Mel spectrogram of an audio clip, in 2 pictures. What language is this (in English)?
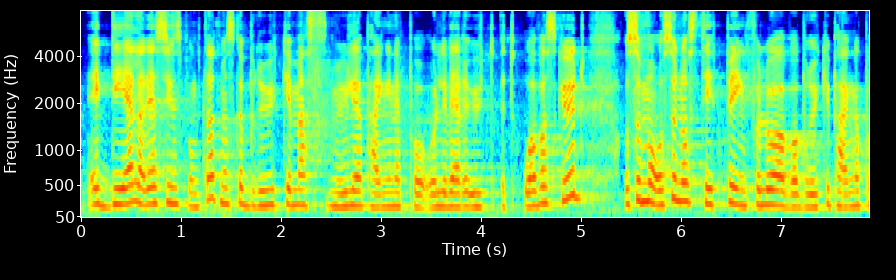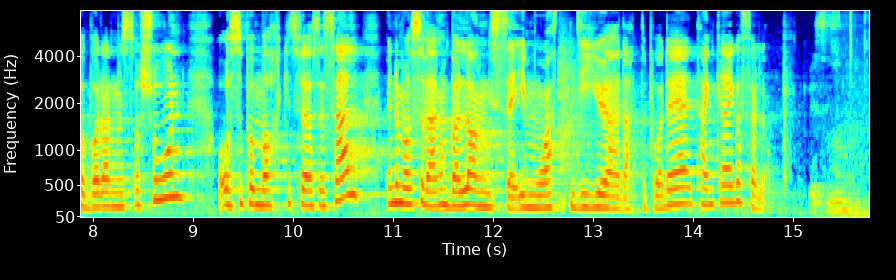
Norwegian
